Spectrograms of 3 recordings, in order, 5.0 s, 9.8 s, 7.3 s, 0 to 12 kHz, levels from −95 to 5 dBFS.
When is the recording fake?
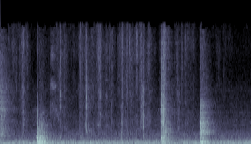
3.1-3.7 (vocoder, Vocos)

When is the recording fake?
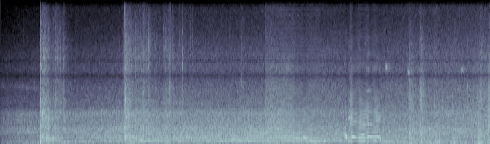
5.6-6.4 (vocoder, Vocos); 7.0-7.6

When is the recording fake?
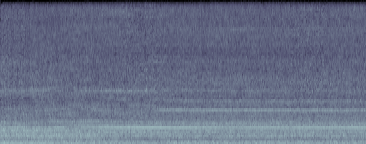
0.5-2.4 (vocoder, Vocos); 3.2-5.8; 6.5-7.3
